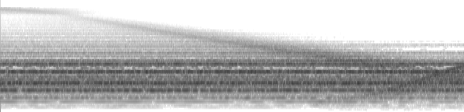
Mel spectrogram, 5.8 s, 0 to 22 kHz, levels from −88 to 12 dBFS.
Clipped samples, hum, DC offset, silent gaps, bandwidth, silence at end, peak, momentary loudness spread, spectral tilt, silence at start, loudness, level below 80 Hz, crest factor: under 0.1%; none; under 0.1%; none; 16 kHz; 0 s; -4 dBFS; 1 LU; 2.5 dB/octave; 0 s; -15 LUFS; under -90 dBFS; 12 dB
